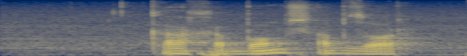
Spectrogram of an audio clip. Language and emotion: Russian, neutral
